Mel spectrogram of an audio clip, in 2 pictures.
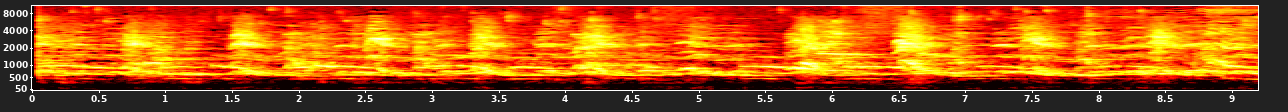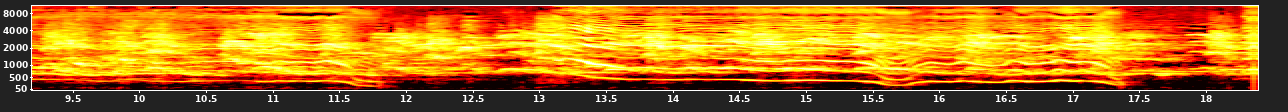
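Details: A Basenji sings in a wavering, yodel-like voice, its tones sliding up and down in long phrases, reacting to a video of another Basenji.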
